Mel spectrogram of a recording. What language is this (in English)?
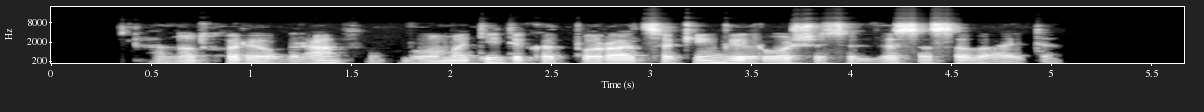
Lithuanian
